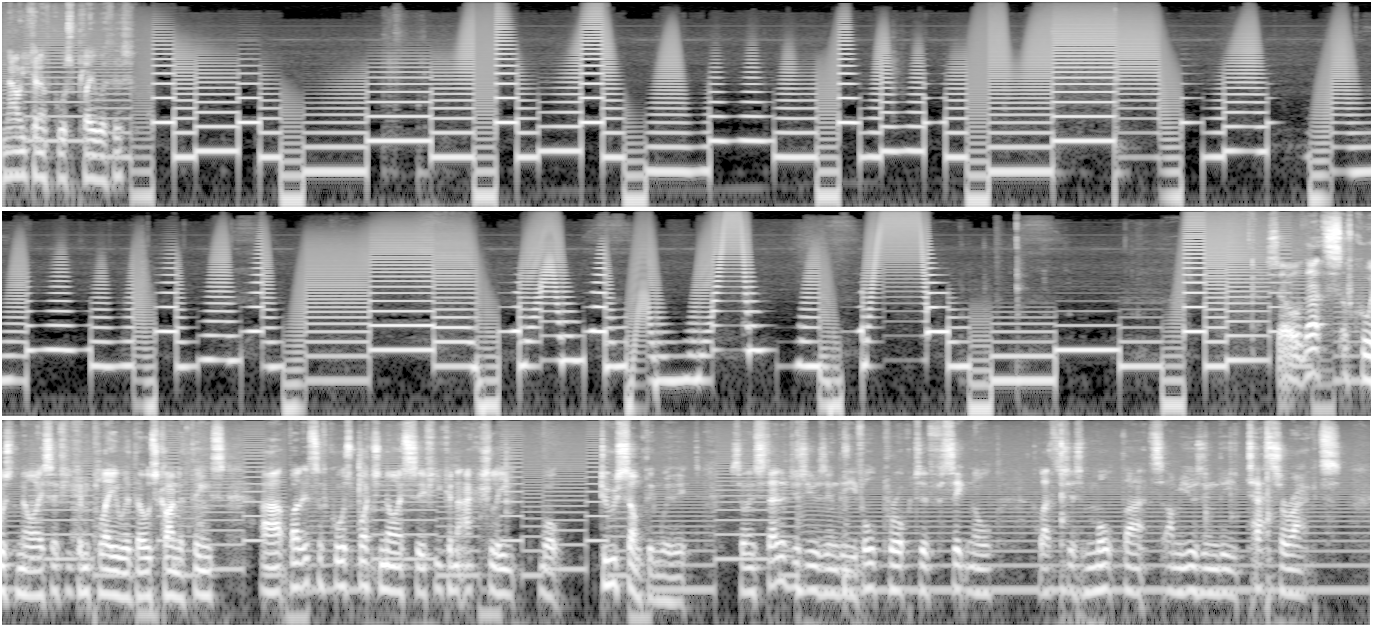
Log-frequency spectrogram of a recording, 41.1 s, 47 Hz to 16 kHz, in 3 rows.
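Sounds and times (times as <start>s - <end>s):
filtered synthesizer sequence: 0.0s - 41.0s.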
